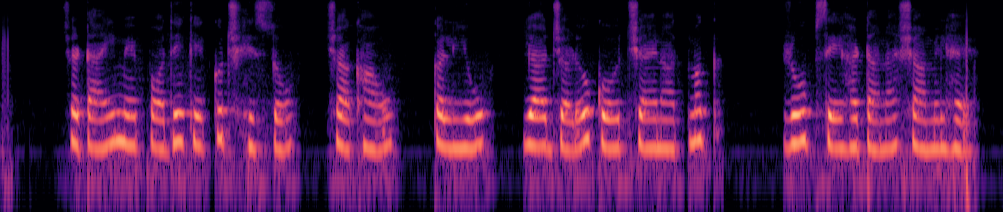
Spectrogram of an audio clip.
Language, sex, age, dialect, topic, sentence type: Hindi, female, 18-24, Marwari Dhudhari, agriculture, statement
